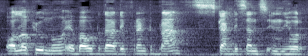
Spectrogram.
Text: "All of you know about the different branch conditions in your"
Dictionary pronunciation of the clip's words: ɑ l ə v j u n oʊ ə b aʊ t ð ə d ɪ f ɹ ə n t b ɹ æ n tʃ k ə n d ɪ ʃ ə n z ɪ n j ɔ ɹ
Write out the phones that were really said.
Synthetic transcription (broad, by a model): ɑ l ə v j u n oʊ ə b aʊ t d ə d ɪ f ɹ ə n t b ɹ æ n s k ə n d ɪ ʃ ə n s ɪ n j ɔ ɹ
